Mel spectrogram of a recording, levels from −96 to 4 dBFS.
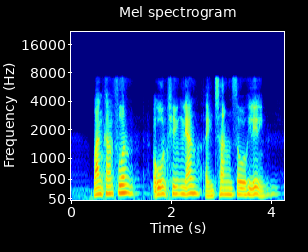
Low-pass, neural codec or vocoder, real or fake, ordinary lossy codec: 7.2 kHz; codec, 16 kHz in and 24 kHz out, 0.4 kbps, LongCat-Audio-Codec, four codebook decoder; fake; none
